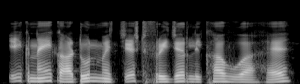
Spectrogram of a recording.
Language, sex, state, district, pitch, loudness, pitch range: Hindi, male, Jharkhand, Ranchi, 135 Hz, -17 LUFS, 125-145 Hz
